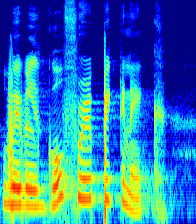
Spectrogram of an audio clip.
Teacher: There is rising tone used in declarative sentences used as questions.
